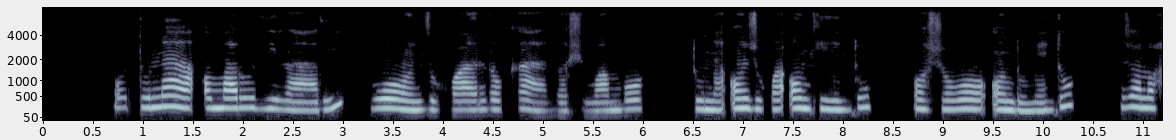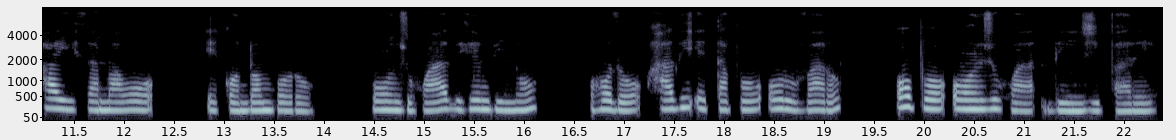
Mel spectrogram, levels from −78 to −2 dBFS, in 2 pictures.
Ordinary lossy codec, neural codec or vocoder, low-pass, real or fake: Opus, 32 kbps; none; 7.2 kHz; real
